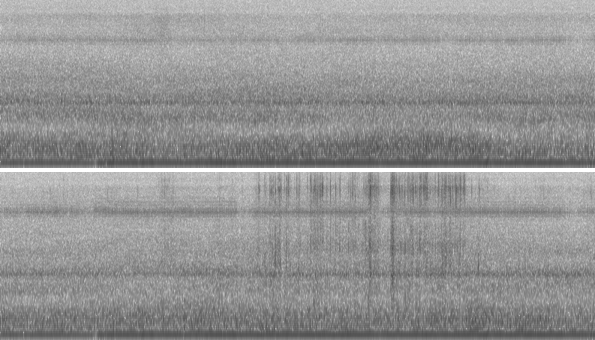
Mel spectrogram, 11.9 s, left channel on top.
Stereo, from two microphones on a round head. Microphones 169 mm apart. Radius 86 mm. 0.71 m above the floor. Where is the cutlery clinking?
No cutlery clinking in this recording.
